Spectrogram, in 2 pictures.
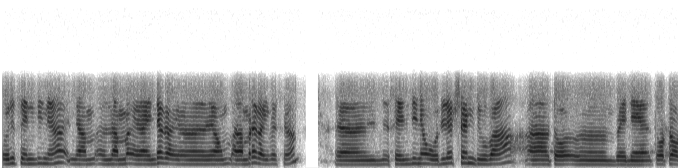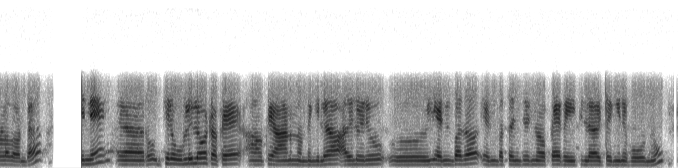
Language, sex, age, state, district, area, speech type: Malayalam, female, 45-60, Kerala, Pathanamthitta, rural, conversation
